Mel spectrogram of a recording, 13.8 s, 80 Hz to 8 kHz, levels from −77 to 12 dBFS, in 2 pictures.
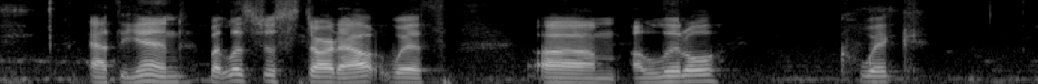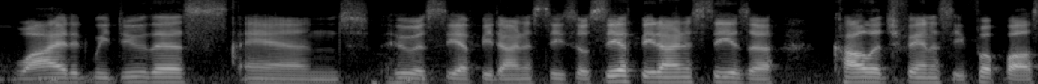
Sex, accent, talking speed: male, American, 135 wpm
